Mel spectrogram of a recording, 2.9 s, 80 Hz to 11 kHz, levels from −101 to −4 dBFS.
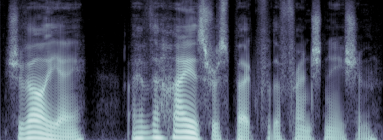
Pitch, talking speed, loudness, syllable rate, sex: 100 Hz, 210 wpm, -22 LUFS, 6.1 syllables/s, male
